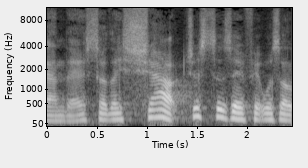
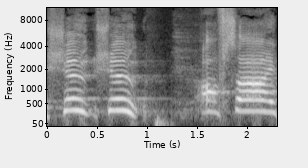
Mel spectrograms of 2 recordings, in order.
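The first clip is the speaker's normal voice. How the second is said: very high-pitched, raised shouting; 8 dB louder than usual. The speaker acts out football fans in england at a tv; imitating shouting at a tv. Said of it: "they're shouting at a TV".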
